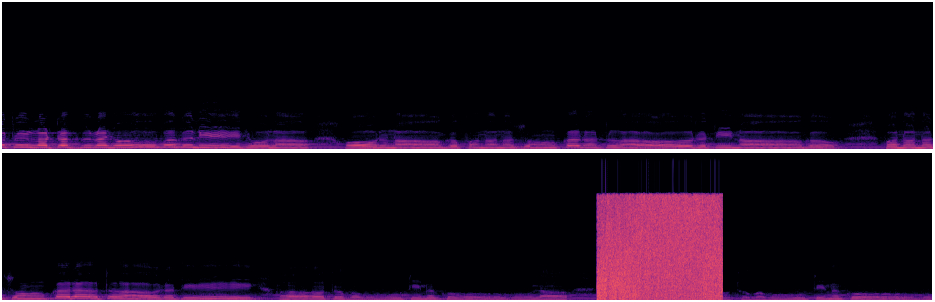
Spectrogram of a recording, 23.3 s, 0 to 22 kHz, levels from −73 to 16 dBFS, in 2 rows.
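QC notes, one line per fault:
19.08–20.64 s, samples built from the wrong bytes: for about 1.6 s the sound gives way to loud, harsh broadband noise, because each sample is being assembled from misaligned or swapped bytes, so the rapidly changing low-order bits land in the most significant positions. It stops abruptly at 20.64 s.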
